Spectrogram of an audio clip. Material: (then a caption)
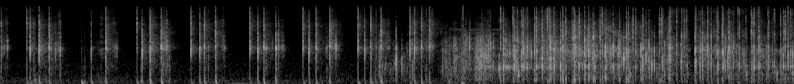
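Plastic. Long acrylic nails tap and scratch a small rectangular Bullrich tablet container, a hollow white plastic body with a blue lid and paper label and tablets inside. For the first half there are quick bursts of bright, clicky taps separated by short pauses. These then give way to continuous, dense, crackly scratching with a mostly high, crisp tone and little low end.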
